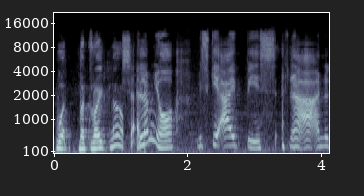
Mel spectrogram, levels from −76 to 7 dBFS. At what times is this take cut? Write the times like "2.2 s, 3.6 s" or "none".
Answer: 1.0 s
